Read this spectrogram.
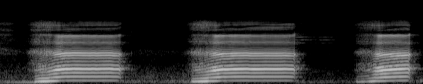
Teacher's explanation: اقصائے حلق یعنی حلق کا آخری سینے کی طرف والا حصہ، سینے کی طرف سے، حلق کے سینے کی طرف سے اس کو ادا کریں گے.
